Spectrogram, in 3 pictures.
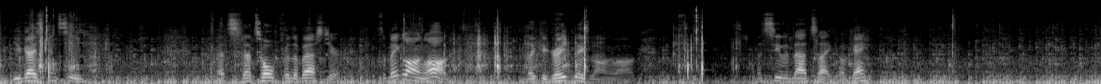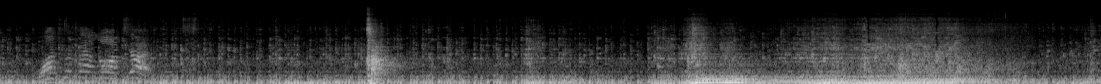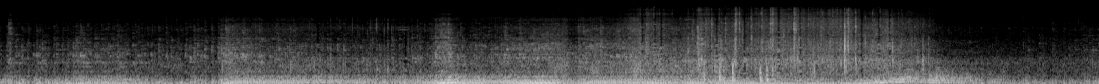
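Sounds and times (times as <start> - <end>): truck engine revving under load: 0.0 - 33.0.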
